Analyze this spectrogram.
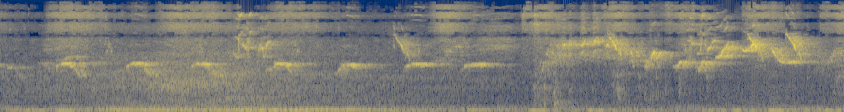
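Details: White-rumped shama first repeating a clear two-part whistled note about every half second, then switching to a louder tumble of high sweeping and chattering notes, above a steady low drone.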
